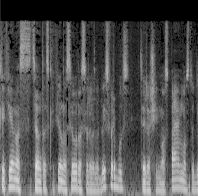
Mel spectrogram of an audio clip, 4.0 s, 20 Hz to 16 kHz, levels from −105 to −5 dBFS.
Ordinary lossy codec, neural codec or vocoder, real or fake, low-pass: MP3, 48 kbps; codec, 32 kHz, 1.9 kbps, SNAC; fake; 14.4 kHz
